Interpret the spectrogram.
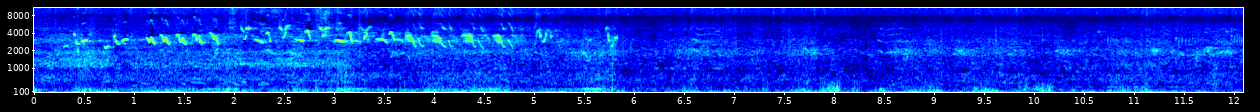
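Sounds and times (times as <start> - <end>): wind rumble on microphone: 0.0 - 12.0
small birds chirping: 0.1 - 5.9.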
